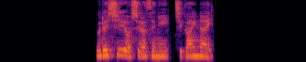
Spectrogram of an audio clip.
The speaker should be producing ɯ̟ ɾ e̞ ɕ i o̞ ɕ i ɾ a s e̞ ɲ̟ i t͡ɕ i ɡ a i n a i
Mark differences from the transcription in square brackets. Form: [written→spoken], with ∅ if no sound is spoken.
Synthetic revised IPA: ɯ̟ ɾ e̞ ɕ [i→iː] o̞ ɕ i ɾ a s e̞ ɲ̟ i t͡ɕ i ɡ a i n a i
